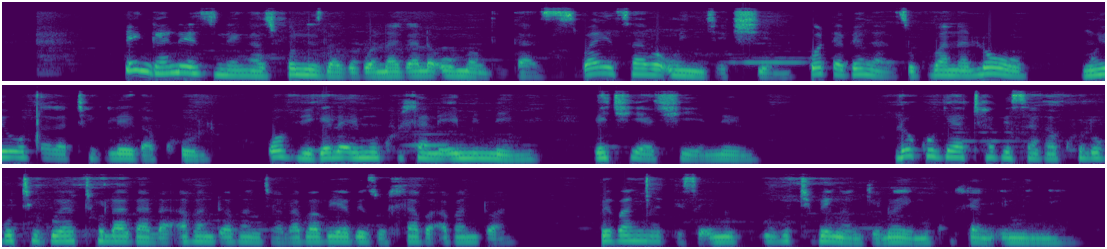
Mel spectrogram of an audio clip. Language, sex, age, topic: North Ndebele, male, 36-49, health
